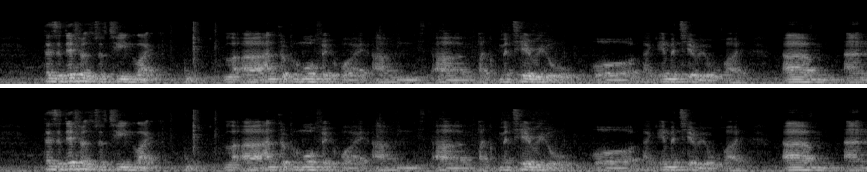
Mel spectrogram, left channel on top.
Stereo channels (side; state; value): both; normal; correlation 0.85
